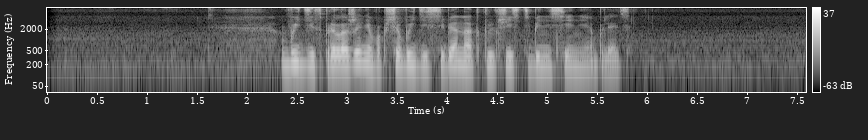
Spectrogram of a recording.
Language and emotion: Russian, angry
